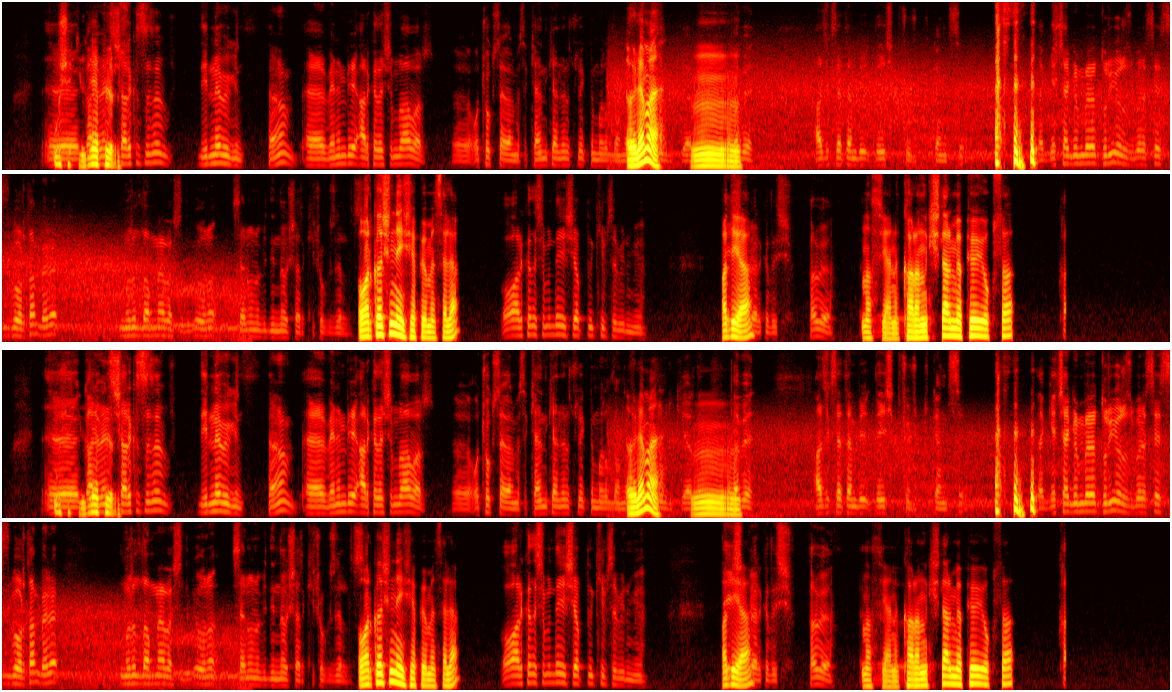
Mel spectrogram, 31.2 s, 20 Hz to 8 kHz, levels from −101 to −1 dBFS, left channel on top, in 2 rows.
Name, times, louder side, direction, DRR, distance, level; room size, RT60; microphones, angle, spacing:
voice 1, 0.6-2.2 2.6-3.2 3.5-5.7 6.0-8.4 8.7-9.3 9.7-10.0 10.8-12.9 13.8-16.3 17.1-20.4 22.2-24.1 25.2-26.1 26.3-26.7 27.0-27.8 29.7-29.8, right 2 dB, 35° right, 1.6 m, -45 dB
voice 2, 1.1-1.5 8.3-8.8 9.2-9.8 13.2-13.8 20.3-21.7 25.2-25.6 27.0-29.0, left 4 dB, 55° left, 0.5 m, -24 dB
sound 1, 8.0-18.9, left 3 dB, 75° left, 7.2 m, -56 dB
open air
head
